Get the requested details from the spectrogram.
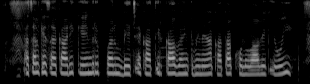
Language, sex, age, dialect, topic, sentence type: Bhojpuri, female, 18-24, Western, banking, question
